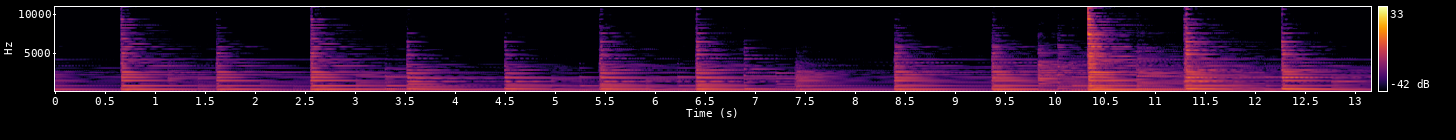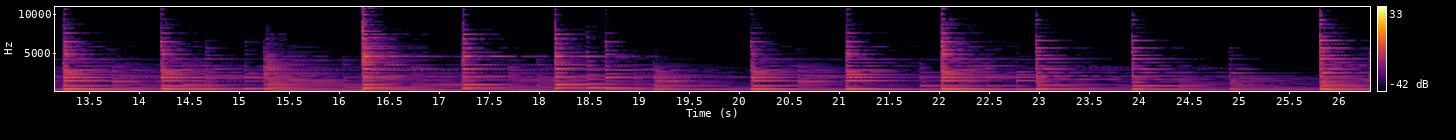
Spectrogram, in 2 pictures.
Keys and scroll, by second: 2.5 f, 2.9 z, 3.7 alt+q, 4.6 p, 5.6 F4, 5.9 ctrl+v, 6.8 alt+q, 11.6 alt+r, 12.0 Delete, 13.2 alt+r, 13.5 Delete, 15.4 alt+r, 15.9 Delete, 19.8 Delete, 22.3 alt+r, 22.6 Delete, 23.4 Delete, 24.2 Escape.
